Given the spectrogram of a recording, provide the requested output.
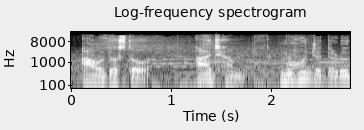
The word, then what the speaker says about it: मोहनजोदड़ो: आओ दोस्तों आज हम मोहनजोदड़ो की गलियों में घूमते हुए हमारी प्राचीन सभ्यता के गौरवपूर्ण अतीत को महसूस करने की कोशिश करते हैं मोहनजो डरो शब्द का सही उच्चारण है मोहनजोदड़ो और सिंधी भाषा में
